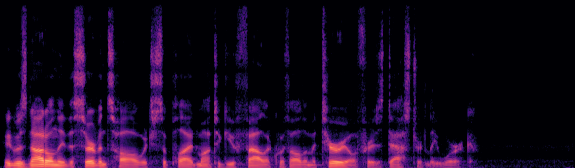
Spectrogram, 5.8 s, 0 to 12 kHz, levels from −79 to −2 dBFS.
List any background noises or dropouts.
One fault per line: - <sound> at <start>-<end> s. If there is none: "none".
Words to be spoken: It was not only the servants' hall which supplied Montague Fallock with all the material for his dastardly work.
none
